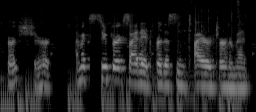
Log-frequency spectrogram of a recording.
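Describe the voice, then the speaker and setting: Over soft background music, a low-pitched woman talking a little fast offers chatty, upbeat race commentary with many fillers. Her voice comes through a muffled built-in webcam mic, sounding like she's in a tunnel.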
